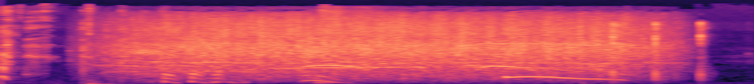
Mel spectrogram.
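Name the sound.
applause sound effect played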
